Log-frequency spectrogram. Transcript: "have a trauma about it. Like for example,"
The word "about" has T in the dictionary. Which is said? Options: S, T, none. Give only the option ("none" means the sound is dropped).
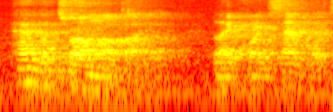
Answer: none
